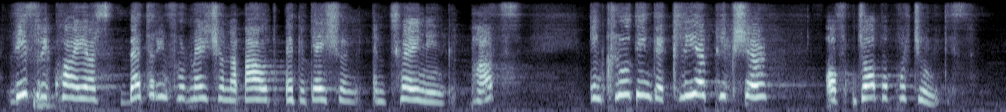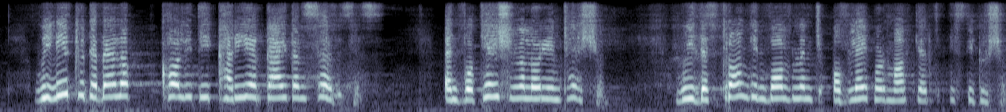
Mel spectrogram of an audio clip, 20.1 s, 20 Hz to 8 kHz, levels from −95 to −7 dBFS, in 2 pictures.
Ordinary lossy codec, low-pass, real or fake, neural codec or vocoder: none; 7.2 kHz; fake; codec, 32 kHz, 1.9 kbps, SNAC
